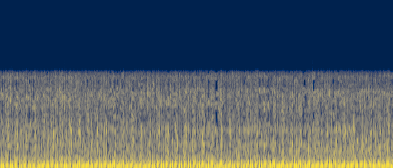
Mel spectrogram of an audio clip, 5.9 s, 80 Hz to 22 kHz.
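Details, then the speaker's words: Normal idle: a 1948 Harley-Davidson EL Panhead after a cold start, needing two full kicks and full choke, with the carburettor readjusted and timing set. Even, loping low-pitched V-twin idle at a steady beat, no knocks or misses; sounds good. "and here's the whole go right here. Nice and easy. Sounds good."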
